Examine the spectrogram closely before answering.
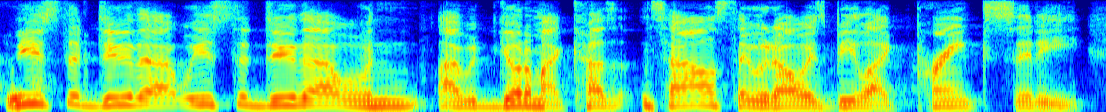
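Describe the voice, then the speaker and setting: A man's voice: fairly high pitch, brisk, a bit bright, no room sound, studio quality. A middle-aged man bantering and telling stories casually, with plenty of "dude," "like" and some swearing. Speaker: livestream co-host.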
